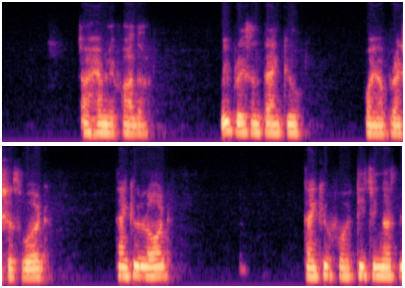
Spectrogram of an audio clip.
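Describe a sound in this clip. An elderly woman speaks slowly and calmly in short phrases over an online call.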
